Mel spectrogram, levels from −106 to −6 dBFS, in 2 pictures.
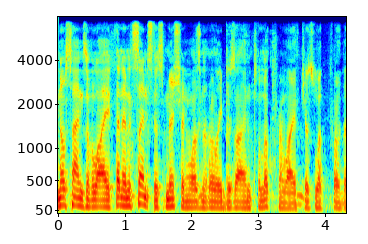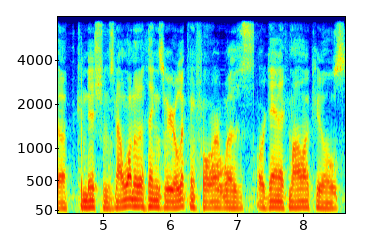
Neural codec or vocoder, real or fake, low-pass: codec, 44.1 kHz, 3.4 kbps, Pupu-Codec; fake; 7.2 kHz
